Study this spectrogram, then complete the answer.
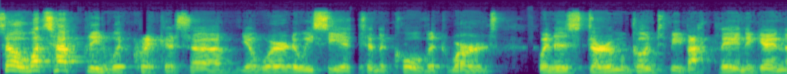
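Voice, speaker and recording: A man with a fairly high, bright, sharp voice at a fairly quick pace. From northeast England. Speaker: interviewer, doctor. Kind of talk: interview.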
